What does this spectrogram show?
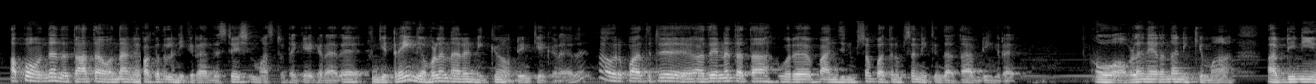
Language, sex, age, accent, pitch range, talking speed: Tamil, male, 30-49, native, 110-135 Hz, 165 wpm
